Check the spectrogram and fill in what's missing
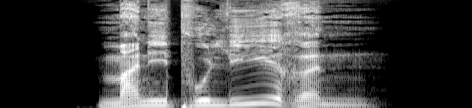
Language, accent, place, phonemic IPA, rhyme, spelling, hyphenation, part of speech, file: German, Germany, Berlin, /manipuˈliːʁən/, -iːʁən, manipulieren, ma‧ni‧pu‧lie‧ren, verb, De-manipulieren.ogg
- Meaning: to manipulate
